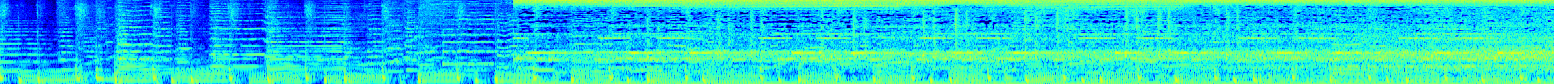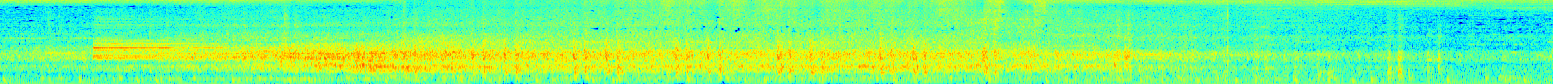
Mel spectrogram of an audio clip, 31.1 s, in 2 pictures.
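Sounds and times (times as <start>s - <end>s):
clickety-clack over rail joints: 5.2s - 16.4s, 19.2s - 31.0s
steady tones: 5.2s - 22.1s
electric train passing: 5.2s - 31.0s.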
